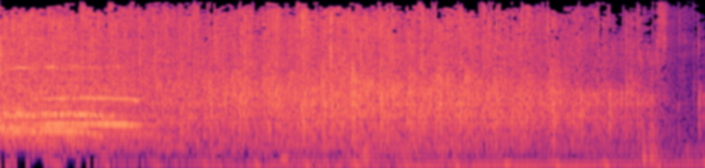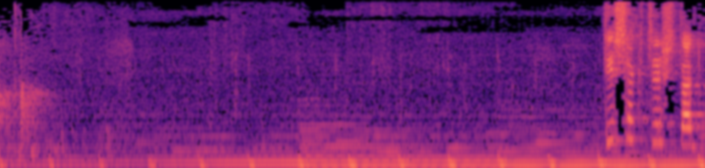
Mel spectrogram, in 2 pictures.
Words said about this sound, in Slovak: Poprosím potlesk.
